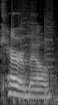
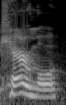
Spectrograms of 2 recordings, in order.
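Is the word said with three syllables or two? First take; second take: three; two. First: All three syllables are pronounced. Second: The middle syllable is dropped, leaving two syllables.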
